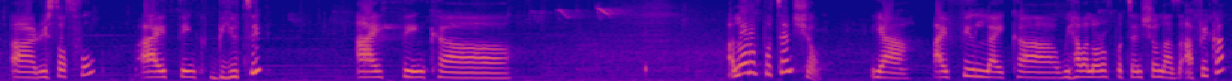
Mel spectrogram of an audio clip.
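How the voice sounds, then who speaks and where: A woman from Kenya, an entrepreneur, answering interview questions in an earnest, reflective way with repeated phrases. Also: medium pitch. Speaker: entrepreneur, property developer.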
